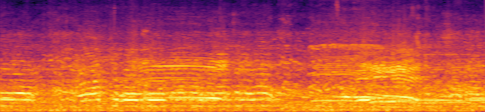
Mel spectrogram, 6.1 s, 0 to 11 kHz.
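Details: Sahiwal breed bull calves at a crowded cattle market in Bangladesh, 18 June; long, droning moos overlap, some bending downward at the end, over constant chatter of buyers and sellers.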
